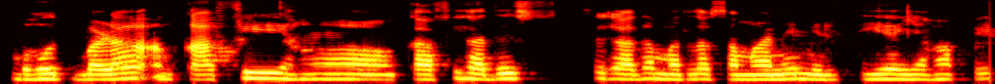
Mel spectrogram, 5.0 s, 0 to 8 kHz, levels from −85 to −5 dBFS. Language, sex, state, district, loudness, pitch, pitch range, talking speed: Hindi, female, Chhattisgarh, Bastar, -17 LUFS, 180 Hz, 175-190 Hz, 170 wpm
